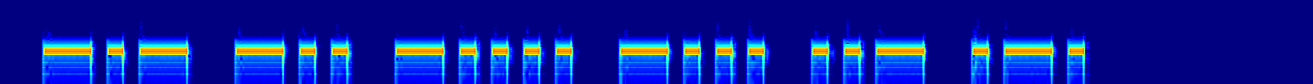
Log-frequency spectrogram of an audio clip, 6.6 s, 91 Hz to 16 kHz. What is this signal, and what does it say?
Morse code, heard as a keyed tone, about 16 wpm, 700 Hz. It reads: KD6BUR
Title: USA Call Signs - 6 Characters - Repeated 2x - 15wpm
